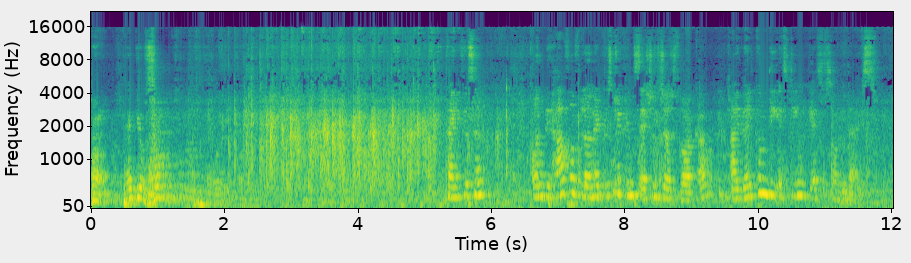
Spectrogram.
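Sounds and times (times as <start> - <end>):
audience applauding: 1.5 - 6.3.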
